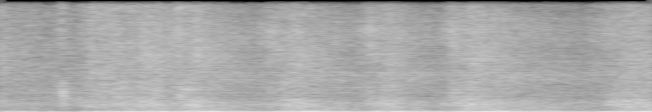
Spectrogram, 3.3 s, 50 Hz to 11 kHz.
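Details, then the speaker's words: 440 Six Pack (three two-barrel) V8 for the 69½ A12 Super Bee on an engine run stand, first start after tightening fuel lines for its warm-up: deep, lumpy rumble with throttle blips, firing even and steady; runs good. "It feels really good to hear that engine run. Yeah, feels good. That engine sounds so good."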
